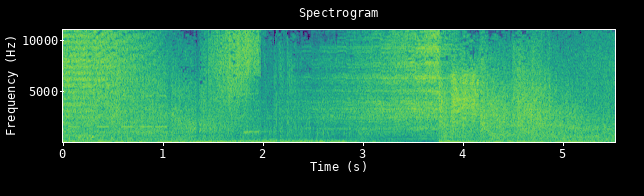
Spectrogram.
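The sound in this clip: Torpedoes fired at an enemy submarine explode in a loud, deep, rumbling roar that holds, dips briefly, then surges again in a second booming burst.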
